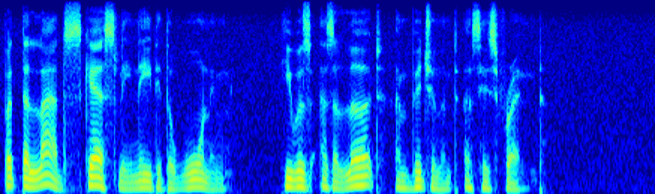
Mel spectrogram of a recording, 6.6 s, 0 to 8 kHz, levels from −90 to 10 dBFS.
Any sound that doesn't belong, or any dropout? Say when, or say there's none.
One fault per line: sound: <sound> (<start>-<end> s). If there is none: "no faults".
no faults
